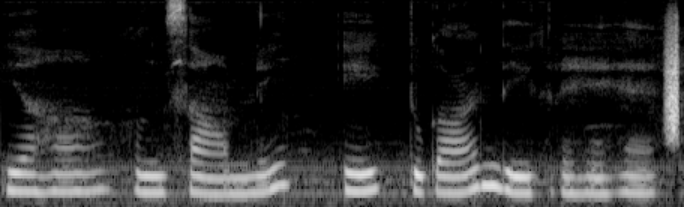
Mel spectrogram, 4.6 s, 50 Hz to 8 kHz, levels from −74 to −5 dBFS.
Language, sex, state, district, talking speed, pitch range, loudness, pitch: Hindi, male, Chhattisgarh, Raipur, 105 wpm, 190-210 Hz, -23 LUFS, 200 Hz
